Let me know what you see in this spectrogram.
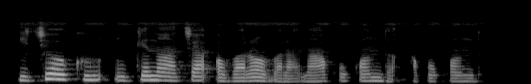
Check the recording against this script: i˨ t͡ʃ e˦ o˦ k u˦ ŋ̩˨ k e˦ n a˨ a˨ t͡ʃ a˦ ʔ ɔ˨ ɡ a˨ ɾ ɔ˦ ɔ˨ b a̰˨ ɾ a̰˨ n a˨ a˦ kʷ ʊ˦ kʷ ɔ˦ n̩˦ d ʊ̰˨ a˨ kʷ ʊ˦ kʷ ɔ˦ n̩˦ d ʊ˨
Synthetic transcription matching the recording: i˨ t͡ʃ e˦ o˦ k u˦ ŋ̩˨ k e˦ n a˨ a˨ t͡ʃ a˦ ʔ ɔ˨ b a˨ ɾ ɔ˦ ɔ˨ b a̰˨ ɾ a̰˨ n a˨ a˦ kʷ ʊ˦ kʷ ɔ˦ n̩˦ d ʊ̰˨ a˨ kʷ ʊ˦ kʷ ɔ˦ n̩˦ d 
